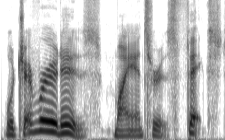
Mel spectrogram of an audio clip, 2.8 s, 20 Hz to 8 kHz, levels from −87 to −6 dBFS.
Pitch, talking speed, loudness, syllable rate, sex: 150 Hz, 150 wpm, -18 LUFS, 4.3 syllables/s, male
